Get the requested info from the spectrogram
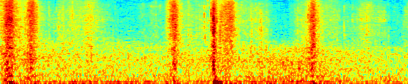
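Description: A few faint, sharp clicks, about six of them at uneven intervals, over a quiet background.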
